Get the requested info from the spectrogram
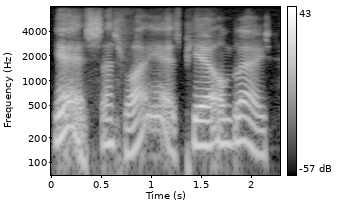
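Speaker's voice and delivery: ordinary talk, nothing marked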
